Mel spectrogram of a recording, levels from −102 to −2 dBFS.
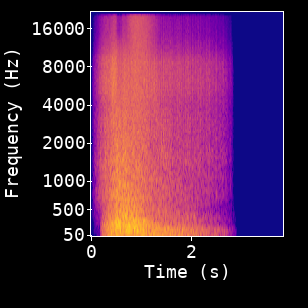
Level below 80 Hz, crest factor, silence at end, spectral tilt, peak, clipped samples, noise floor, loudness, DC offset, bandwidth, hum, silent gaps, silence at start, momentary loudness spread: -32 dBFS; 20 dB; 1.3 s; -4 dB/octave; -2 dBFS; under 0.1%; -43 dBFS; -17 LUFS; under 0.1%; over 20 kHz; none; none; 0.1 s; 21 LU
